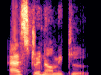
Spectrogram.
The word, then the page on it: astronomical: Indian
